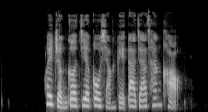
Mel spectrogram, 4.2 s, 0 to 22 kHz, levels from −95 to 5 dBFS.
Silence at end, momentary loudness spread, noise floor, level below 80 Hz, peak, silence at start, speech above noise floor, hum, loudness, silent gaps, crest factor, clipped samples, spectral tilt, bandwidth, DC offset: 0.6 s; 8 LU; -89 dBFS; -68 dBFS; -4 dBFS; 0.9 s; 68 dB; none; -21 LUFS; none; 18 dB; under 0.1%; -3 dB/octave; 15 kHz; under 0.1%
